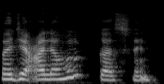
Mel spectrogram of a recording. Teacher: ہم کا کوئی لمبا نہیں کرنا, کوئی ایک حرکت ہی ہوگی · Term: اظہار شفوی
